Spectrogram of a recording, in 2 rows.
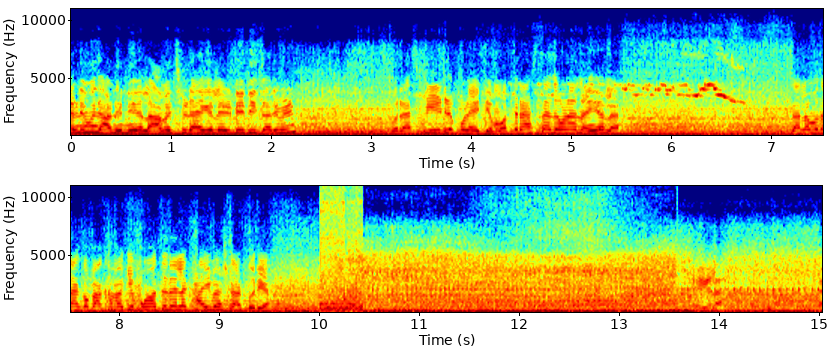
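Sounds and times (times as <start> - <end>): motorcycle engine running: 10.0 - 15.0.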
